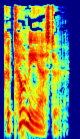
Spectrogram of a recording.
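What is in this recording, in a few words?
"cotoneaster", British English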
